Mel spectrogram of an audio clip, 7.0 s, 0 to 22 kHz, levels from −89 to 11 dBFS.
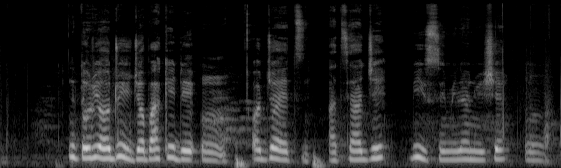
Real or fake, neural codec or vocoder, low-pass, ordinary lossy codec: real; none; 19.8 kHz; none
